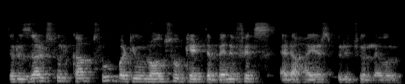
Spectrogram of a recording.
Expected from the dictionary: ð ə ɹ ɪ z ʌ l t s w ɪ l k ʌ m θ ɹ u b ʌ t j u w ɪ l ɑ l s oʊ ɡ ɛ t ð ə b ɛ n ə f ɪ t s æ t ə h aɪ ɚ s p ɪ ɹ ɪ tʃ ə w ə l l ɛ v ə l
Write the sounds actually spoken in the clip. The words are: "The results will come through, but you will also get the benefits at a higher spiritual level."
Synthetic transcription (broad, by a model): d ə ɹ ɪ z ʌ l t s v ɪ l k ʌ m t ɹ u b ʌ t j u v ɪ l ɑ l s oʊ ɡ ɛ t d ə b ɛ n ə f ɪ t s æ t ə h aɪ ɚ s p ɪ ɹ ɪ tʃ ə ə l l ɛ v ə l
